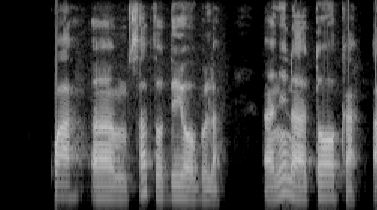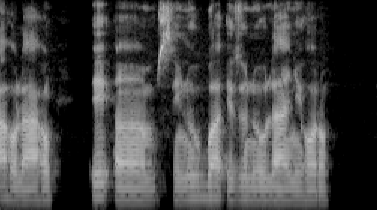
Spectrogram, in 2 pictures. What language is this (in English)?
Igbo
